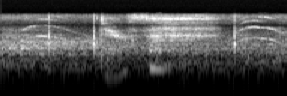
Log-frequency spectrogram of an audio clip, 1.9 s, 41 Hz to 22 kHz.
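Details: Newborn kittens on their day of birth, born May 18th: thin, high arching mews rise and fall several times in quick succession, with soft whispered human voices underneath.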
